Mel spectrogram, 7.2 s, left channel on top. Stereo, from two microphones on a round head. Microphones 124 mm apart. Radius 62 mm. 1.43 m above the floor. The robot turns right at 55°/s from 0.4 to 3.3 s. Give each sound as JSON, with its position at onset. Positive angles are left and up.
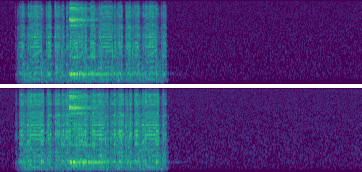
{"t": 1.4, "sound": "a cowbell", "side_deg": -25, "distance_m": 2.5}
